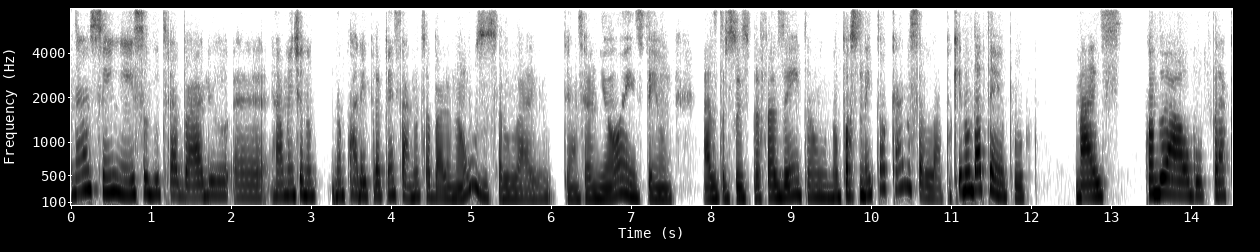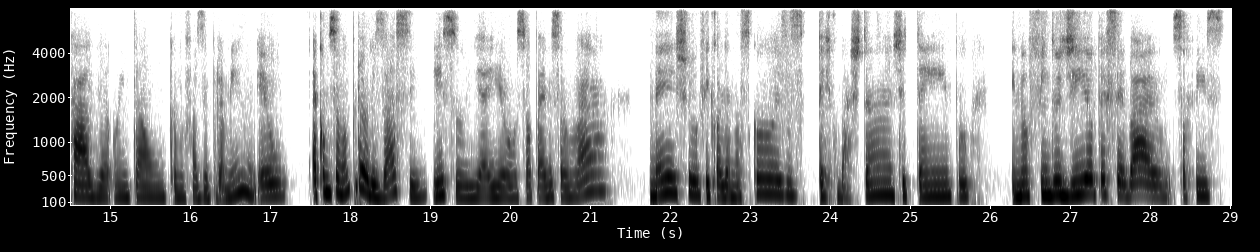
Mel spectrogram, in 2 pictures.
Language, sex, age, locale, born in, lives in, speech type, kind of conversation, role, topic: Portuguese, female, 25-29, pt-BR, Brazil, Portugal, conversation, advice, user, Como posso organizar o meu dia em blocos de tempo?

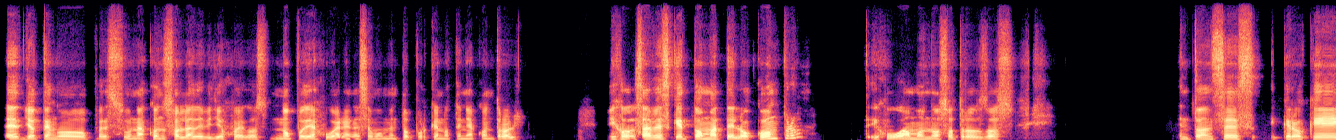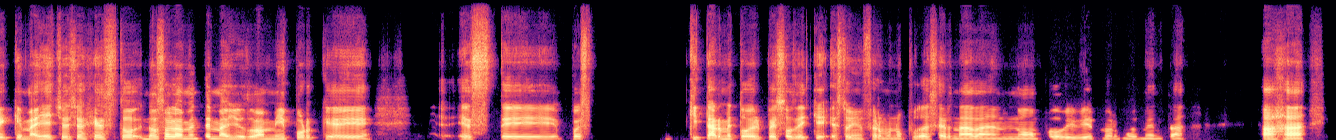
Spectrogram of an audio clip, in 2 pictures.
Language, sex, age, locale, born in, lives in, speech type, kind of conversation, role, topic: Spanish, male, 20-24, es-MX, Mexico, Mexico, conversation, unstructured, none, ¿Qué es lo que te hace sonreír en un día normal?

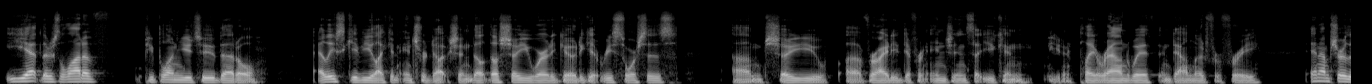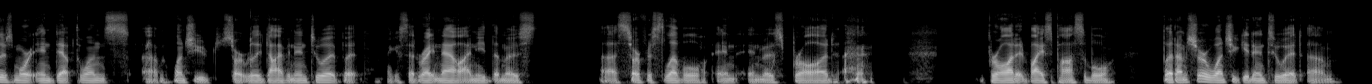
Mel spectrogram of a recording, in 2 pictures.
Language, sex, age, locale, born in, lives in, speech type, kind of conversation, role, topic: English, male, 35-39, en-US, United States, United States, conversation, unstructured, none, How would you use an extra five hours a week over the next year?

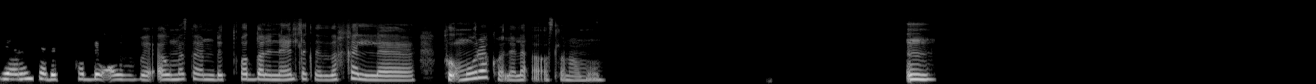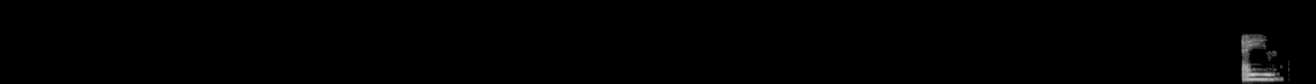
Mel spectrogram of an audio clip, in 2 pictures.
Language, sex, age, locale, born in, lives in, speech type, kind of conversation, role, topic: Arabic, female, 20-24, ar-EG, Egypt, Egypt, conversation, podcast, host, إزاي بتتعامل مع توقعات المجتمع للنجاح؟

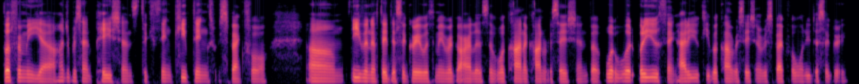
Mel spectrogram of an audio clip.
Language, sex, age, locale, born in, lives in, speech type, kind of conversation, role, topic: English, male, 20-24, en-US, United States, United States, conversation, unstructured, none, How do you keep a conversation respectful when you disagree?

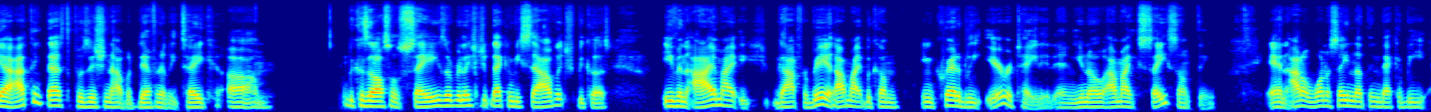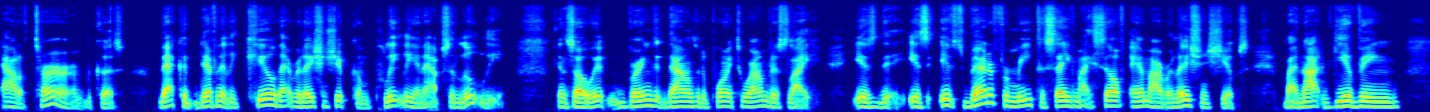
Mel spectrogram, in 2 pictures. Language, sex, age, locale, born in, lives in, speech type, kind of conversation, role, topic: English, male, 25-29, en-US, United States, United States, conversation, unstructured, none, How do you recharge after a stressful day?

